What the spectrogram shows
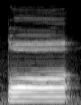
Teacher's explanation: করতে হবে তা টা পাতলা ভাবে উচ্চারণ করব দালটা শক্তভাবে আর ত টা মোটা ভাবে উঁচু আওয়াজে উচ্চারণ করতে হবে এটা হবে তা দা ত এরকম ত উচ্চ আওয়াজে উচ্চারণ করতে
